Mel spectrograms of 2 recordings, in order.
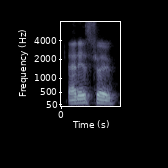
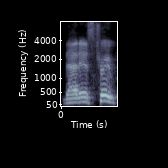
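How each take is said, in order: First: That is true murmured lower and softer, an afterthought; quiet echo. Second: Said in the usual way. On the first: Real, not acted. Agreeing with Keith again, softer and lower, to himself. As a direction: repeat That is true quietly to yourself. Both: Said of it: "That is true, Keith".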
